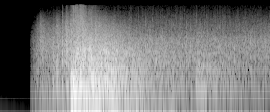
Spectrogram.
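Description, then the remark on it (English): A big pink firework bursts with a loud, booming crack and a long rumbling decay, then a second, fainter pop follows a moment later. There are no voices. “Look at that big firework! It's pink!”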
